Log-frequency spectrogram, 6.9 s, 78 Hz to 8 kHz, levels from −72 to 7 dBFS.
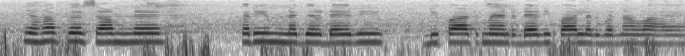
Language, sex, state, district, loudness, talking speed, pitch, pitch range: Hindi, female, Rajasthan, Bikaner, -14 LUFS, 95 wpm, 245 Hz, 230-255 Hz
